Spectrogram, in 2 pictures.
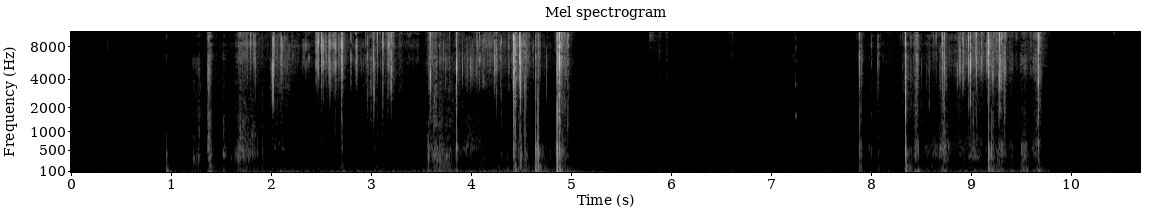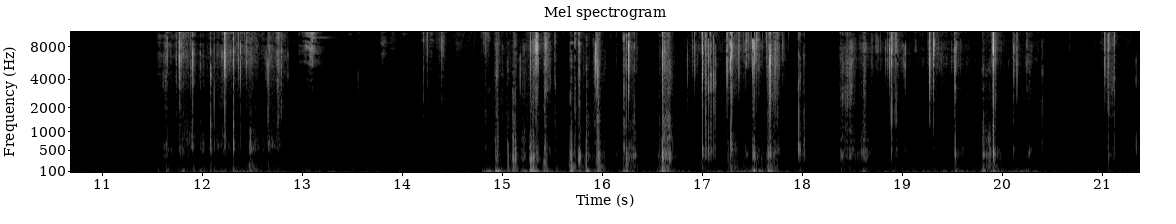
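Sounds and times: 
sunflower head crunching, tearing and crinkling: 1.2s - 5.0s, 7.9s - 9.8s, 11.6s - 13.2s, 14.9s - 20.4s.

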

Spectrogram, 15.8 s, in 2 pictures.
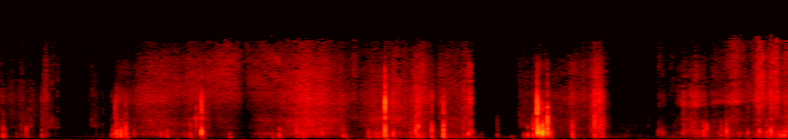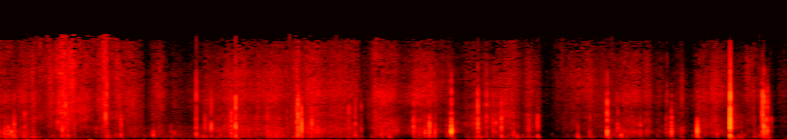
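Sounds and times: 
soft crinkling, scratching and tapping on plastic: 3.6s - 15.7s.

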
